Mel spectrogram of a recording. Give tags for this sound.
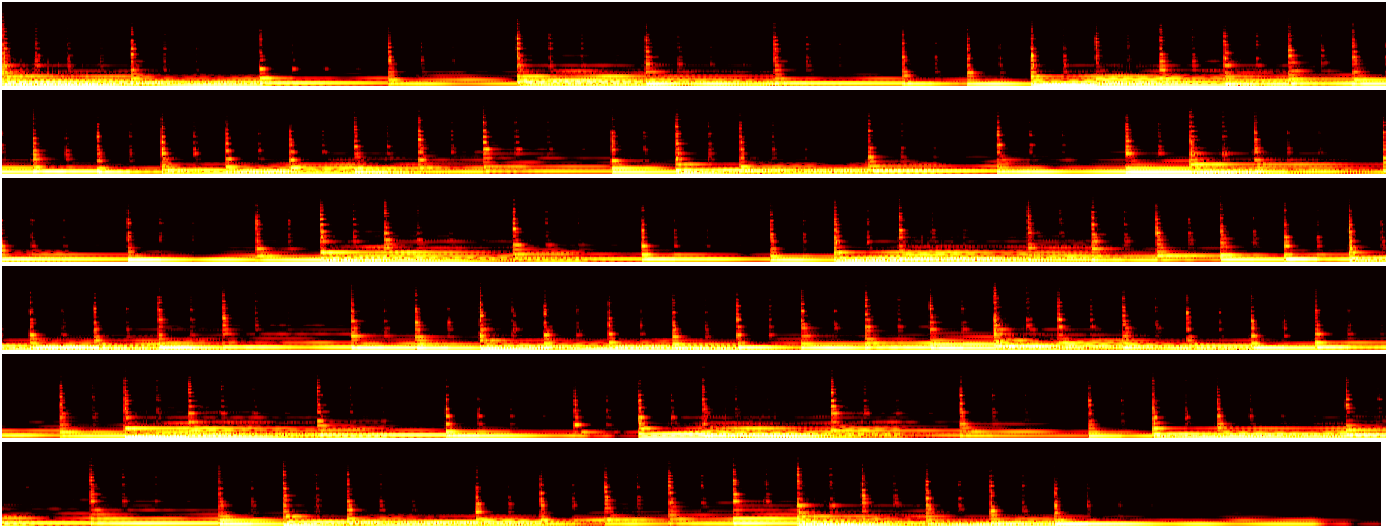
Ambient Dark Game Horror

